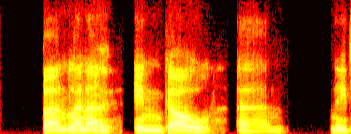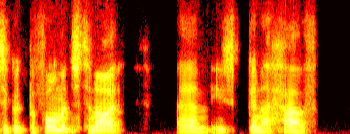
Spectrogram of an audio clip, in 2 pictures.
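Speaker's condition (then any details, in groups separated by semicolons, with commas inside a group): No condition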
